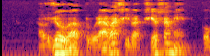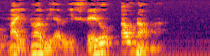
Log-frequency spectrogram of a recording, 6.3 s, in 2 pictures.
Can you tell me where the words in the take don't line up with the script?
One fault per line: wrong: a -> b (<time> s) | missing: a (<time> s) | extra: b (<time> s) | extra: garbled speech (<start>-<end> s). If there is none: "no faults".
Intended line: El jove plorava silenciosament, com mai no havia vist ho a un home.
extra: fer (4.5 s)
